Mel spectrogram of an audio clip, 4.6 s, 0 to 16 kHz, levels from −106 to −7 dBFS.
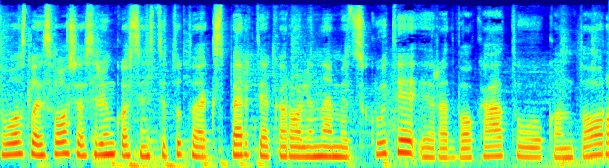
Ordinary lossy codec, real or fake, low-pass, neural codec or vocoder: MP3, 96 kbps; real; 14.4 kHz; none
